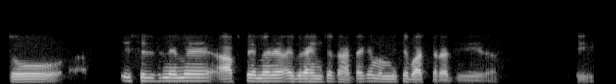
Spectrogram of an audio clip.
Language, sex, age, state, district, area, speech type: Urdu, male, 30-45, Delhi, Central Delhi, urban, conversation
